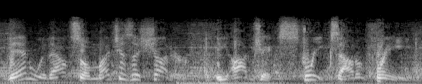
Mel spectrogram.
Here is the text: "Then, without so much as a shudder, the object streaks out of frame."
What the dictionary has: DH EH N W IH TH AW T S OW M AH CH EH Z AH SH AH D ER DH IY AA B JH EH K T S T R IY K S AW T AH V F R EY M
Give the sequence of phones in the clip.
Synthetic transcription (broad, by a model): DH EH N W IH TH AW T S OW M AH CH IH Z AH SH AH D ER DH IY AA B JH EH K T S T R IY K S AW T AH V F R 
